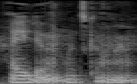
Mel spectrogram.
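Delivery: curt, standoffish, terse, deep voice with falling pitch. Showing how they would greet someone when less accessible, terse, deeper greeting. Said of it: "my voice could get deeper and I could let it fall... I would just get very terse".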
